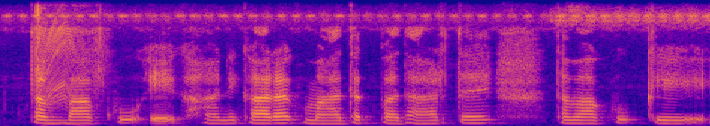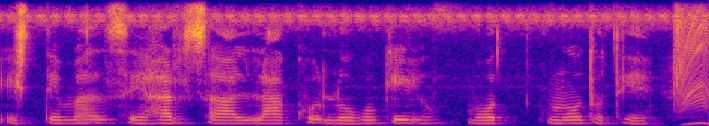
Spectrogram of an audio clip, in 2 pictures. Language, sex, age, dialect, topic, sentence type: Hindi, female, 18-24, Kanauji Braj Bhasha, agriculture, statement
